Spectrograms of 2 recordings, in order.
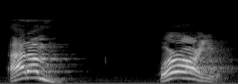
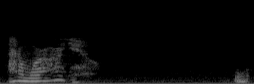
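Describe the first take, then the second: First: It is said harshly, like a commanding sergeant. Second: It is said sadly, like a heartbroken father.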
